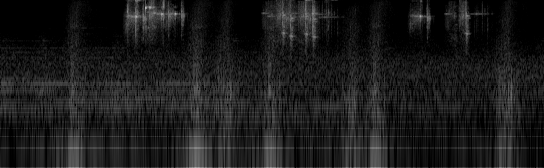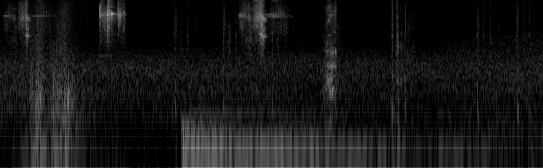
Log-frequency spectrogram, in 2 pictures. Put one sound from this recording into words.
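Small coins jingle and chime in quick bursts as they are picked up.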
